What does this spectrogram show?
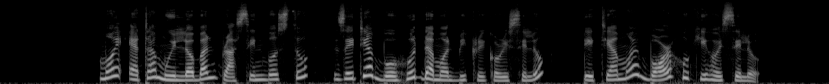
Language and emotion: Assamese, happy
